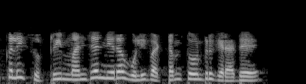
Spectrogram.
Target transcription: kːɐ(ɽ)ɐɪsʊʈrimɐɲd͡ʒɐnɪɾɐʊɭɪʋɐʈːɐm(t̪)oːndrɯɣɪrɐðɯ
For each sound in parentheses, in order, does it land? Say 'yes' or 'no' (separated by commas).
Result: no, yes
